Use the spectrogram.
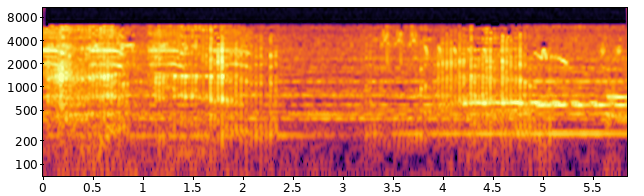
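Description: A tiger roars and growls in a long, rumbling run of deep, raspy snarls, fairly loud, rising again toward the end with no talking.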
